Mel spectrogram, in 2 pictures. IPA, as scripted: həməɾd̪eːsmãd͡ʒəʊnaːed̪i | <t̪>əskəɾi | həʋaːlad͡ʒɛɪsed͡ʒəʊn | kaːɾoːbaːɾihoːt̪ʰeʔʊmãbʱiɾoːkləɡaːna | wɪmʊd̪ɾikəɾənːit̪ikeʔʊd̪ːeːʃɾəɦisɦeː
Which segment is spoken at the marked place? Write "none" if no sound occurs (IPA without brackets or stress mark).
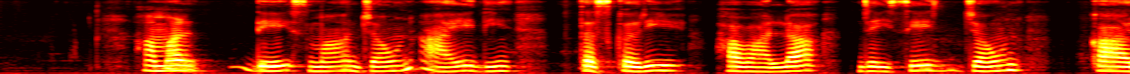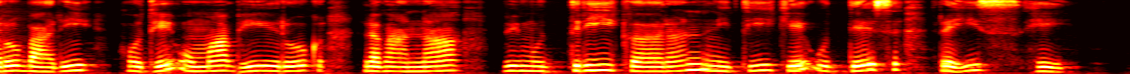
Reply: t̪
